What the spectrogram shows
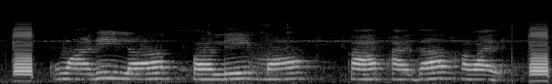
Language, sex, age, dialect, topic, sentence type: Chhattisgarhi, female, 46-50, Western/Budati/Khatahi, agriculture, question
